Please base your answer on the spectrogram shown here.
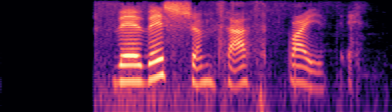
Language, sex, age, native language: Icelandic, female, 6, Icelandic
